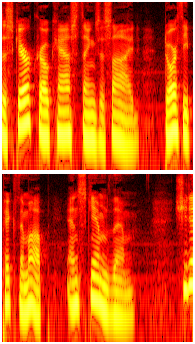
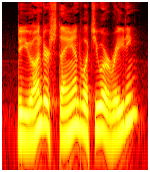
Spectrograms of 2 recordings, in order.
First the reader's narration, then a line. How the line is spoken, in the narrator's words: He called out to them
